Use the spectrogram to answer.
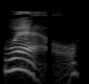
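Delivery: low grumbling mutter. Acted. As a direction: grumble it with a shrug. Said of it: "grumbled Ersatz Sprocket".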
